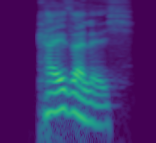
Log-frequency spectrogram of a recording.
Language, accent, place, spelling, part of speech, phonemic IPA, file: German, Germany, Berlin, kaiserlich, adjective, /ˈkaɪ̯zɐˌlɪç/, De-kaiserlich.ogg
- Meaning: 1. imperial (pertaining to an emperor) 2. imperial, regal: very grand or fine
